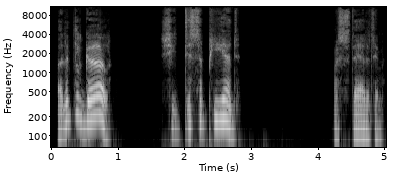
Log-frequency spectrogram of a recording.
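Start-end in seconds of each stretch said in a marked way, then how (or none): 0.1-2.9 higher, singsong Welsh cabbie; Welsh accent. A narrator's reading. Driver starts revealing local tragedy, Welsh accent. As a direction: share local news in a Welsh lilt. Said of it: "his strong Welsh accent".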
